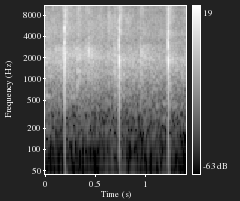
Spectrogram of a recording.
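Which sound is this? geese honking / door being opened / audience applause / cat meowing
audience applause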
